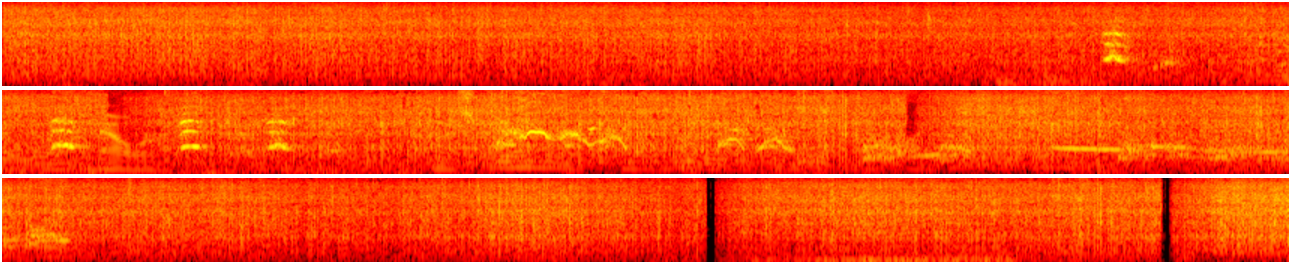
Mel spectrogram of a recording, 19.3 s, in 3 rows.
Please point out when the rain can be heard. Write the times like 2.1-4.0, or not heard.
0.0-19.2.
